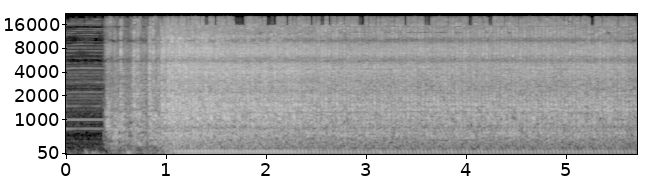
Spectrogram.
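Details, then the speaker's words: Land Rover Discovery Sport 2.0 diesel (Ingenium) on the day's first cold start: cranks and catches, then a loud fast metallic rattle over idle from a worn timing chain, worsening and recurring more often over time. "Esse problema está relacionado à corrente de distribuição desse motor ingênio. Esse problema começa normalmente na primeira partida do dia e ao longo do tempo ele vai se intensificando, acontecendo mais vezes."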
